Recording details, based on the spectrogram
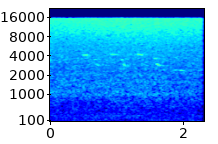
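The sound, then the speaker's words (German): Soft, steady wind sweeps through fields of oats and triticale, a cross of winter wheat and rye, at the edge of Predikow in Brandenburg, making a continuous, even rustling hiss with no talking and no breaks. “So klingt es, wenn am Ortsrand von Predikow der Wind weht, durch Hafer oder Tritikale, eine Kreuzung aus Winterweizen und Roggen.”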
